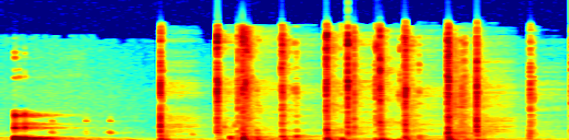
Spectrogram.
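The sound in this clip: Typing on a computer keyboard: a quick, irregular run of light plastic key clicks begins after a short pause and continues steadily, some strokes louder than others.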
